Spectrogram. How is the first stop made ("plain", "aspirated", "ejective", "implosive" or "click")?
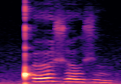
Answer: click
